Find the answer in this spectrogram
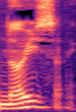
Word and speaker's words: Noise: tester l'application qui s'appelle Noise qui est disponible sur l'App Store. Ça s'écrit comme noise N O I S E. Nois, c'est la femme de noix.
